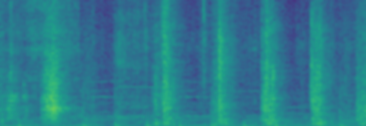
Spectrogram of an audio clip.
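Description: Hand-twisted salt grinder, then a pepper mill, grinding in short, irregular rapid clicks.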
